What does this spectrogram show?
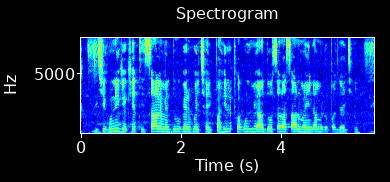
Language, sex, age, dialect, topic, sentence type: Magahi, female, 18-24, Western, agriculture, statement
